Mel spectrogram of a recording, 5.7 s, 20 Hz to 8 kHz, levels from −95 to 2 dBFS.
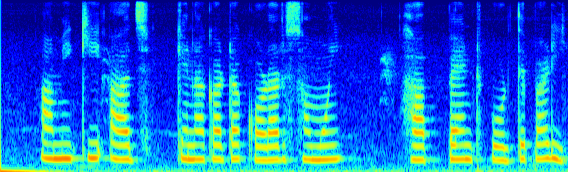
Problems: constant background noise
